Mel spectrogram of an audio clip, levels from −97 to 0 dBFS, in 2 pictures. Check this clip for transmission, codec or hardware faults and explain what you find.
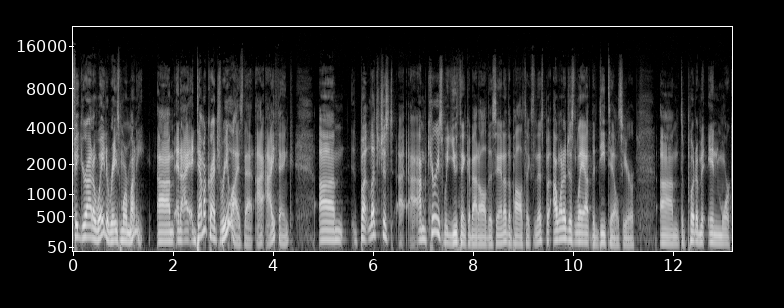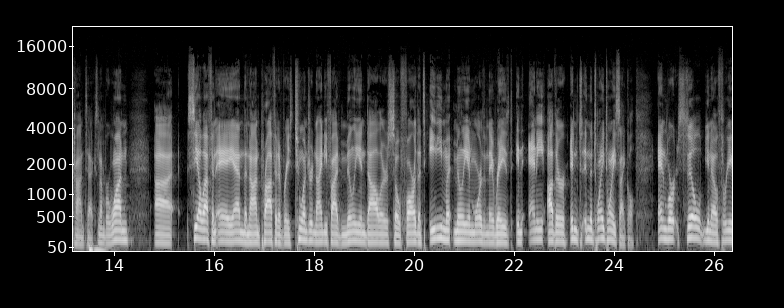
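One hardware fault is audible, a phantom power thump in this speech clip. Just after "put them in more", at 13.51 s, a deep thump cuts in, peaking around -14 dBFS and dying away within about 0.1 s, with a low tail lingering to 13.96 s. It comes from phantom power being switched on or off while the input was live. The sudden voltage step passes through the coupling capacitors and lands as a low-frequency pulse.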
